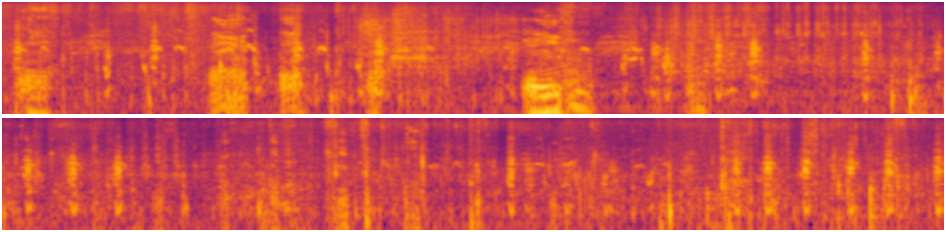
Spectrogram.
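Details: Spoiled Kunekune pigs during an evening feeding, grunting and snorting in a dense, noisy run of rough, broadband bursts with snuffling and chewing-like clicks throughout.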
